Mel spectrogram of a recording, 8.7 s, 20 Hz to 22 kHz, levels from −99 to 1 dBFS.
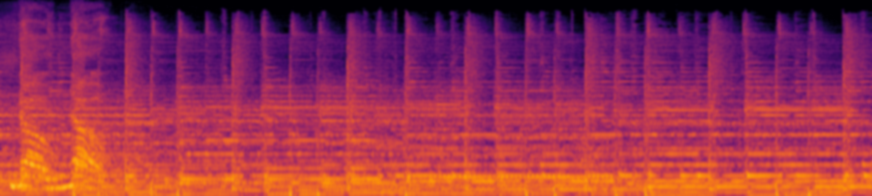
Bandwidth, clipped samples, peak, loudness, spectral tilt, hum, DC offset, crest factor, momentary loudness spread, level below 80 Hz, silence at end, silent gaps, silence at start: over 20 kHz; under 0.1%; -4 dBFS; -23 LUFS; -6 dB/octave; none; under 0.1%; 18 dB; 8 LU; -34 dBFS; 0 s; none; 0 s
